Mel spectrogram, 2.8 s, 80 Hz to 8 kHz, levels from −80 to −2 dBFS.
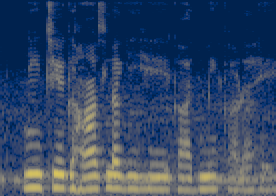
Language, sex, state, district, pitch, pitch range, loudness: Hindi, female, Bihar, Saran, 185 Hz, 180-200 Hz, -24 LUFS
